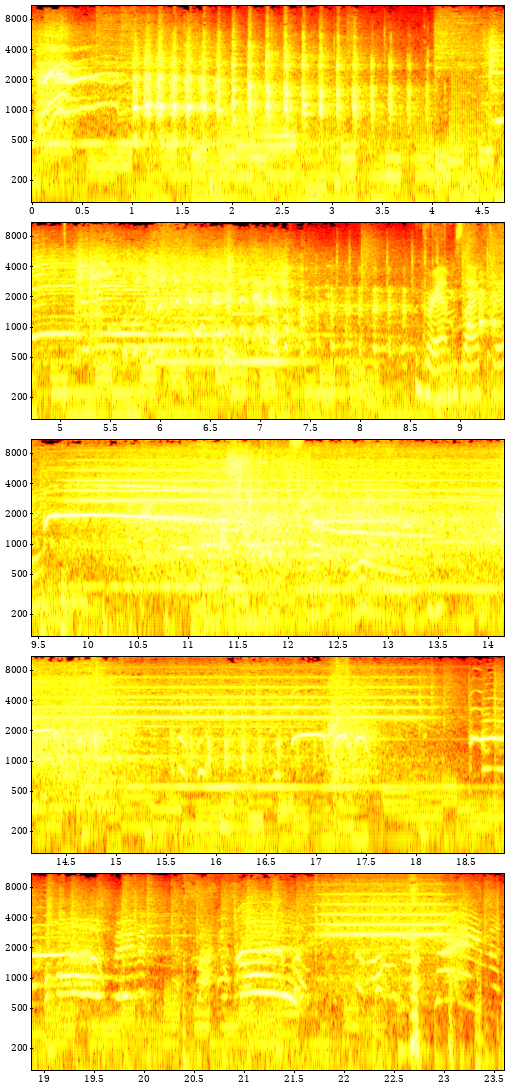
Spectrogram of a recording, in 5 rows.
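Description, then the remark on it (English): The guitar drill, a custom weapon from the 1987 slasher sequel Slumber Party Massacre Part 2: harsh, buzzing electric whines and shrill sustained tones that rise and waver, mixed with screaming, maniacal laughter and brief voices, loud throughout. “That could be nothing other than the guitar drill from Slumber Party Massacre Part 2.”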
